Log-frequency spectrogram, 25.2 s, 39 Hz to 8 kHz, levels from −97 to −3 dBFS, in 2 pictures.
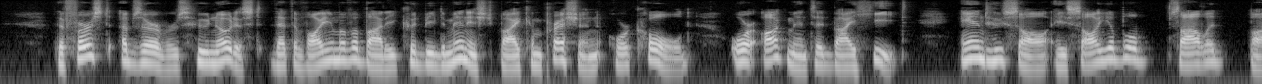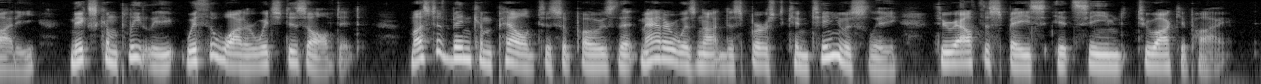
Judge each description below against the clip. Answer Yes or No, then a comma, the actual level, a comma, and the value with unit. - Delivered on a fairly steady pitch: No, wide, 5.6 semitones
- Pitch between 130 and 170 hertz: Yes, low, 135 Hz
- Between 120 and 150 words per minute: Yes, slow, 135 wpm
